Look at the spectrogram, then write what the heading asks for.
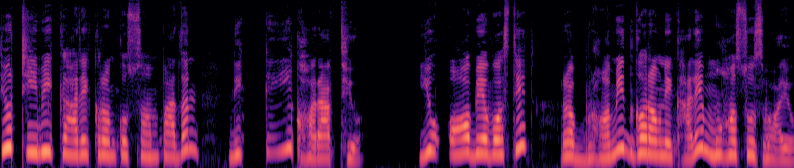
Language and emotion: Nepali, disgusted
